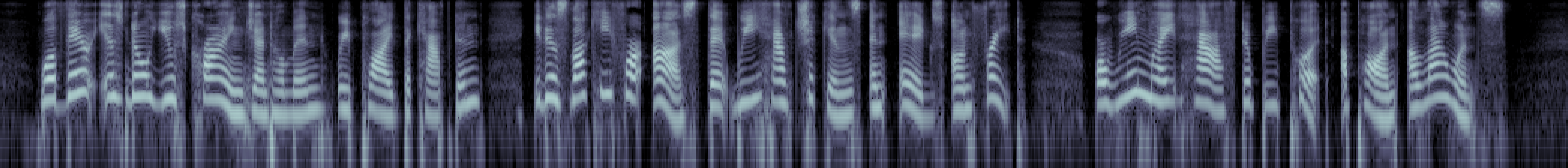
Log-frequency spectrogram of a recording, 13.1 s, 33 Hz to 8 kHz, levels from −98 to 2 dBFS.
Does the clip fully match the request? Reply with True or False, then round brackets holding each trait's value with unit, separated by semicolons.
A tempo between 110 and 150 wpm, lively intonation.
True (145 wpm; 6.5 semitones)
